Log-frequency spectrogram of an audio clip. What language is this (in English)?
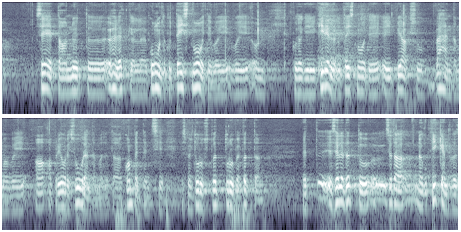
Estonian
